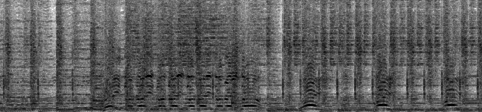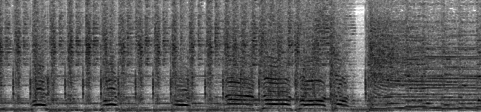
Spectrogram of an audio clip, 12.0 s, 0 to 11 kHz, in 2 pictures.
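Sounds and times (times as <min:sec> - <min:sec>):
bass guitar: 0:00.0 - 0:12.0
congas: 0:00.0 - 0:12.0
keyboards: 0:00.0 - 0:12.0
live band playing: 0:00.0 - 0:12.0.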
